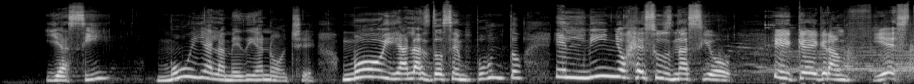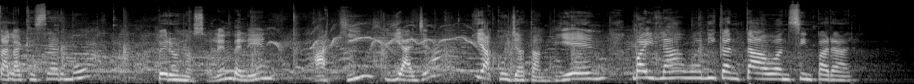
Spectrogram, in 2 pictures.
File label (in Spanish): Narración; ¡El Niño Jesús Nació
